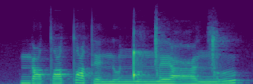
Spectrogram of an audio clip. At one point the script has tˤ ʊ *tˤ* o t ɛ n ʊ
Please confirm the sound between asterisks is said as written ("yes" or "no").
yes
